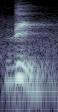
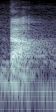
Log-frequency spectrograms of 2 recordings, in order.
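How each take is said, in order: First: The word ends in a long 'ee' vowel. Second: The word ends in a short 'uh' vowel. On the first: The next word starts with a vowel. "এজন্য তার যে উচ্চারণ সেটি কিন্তু হবে দি" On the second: The next word starts with a consonant. "অন্যদিকে আরও একটি উচ্চারণ আছে, সেটি হলো দা"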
